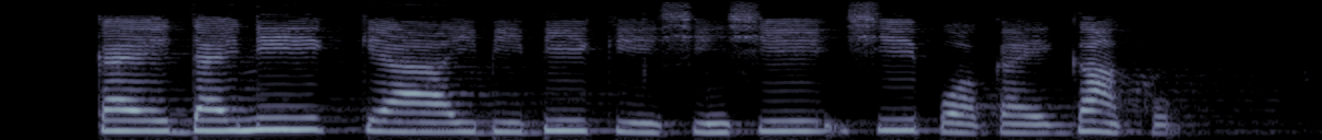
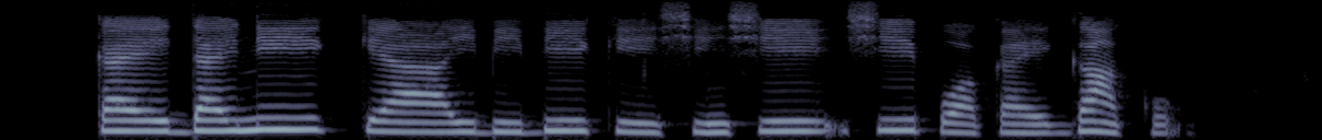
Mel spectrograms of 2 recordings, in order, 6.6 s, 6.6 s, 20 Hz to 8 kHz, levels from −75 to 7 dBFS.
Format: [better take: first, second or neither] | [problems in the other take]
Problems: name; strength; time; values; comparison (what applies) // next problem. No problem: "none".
second | room echo; dies away in 1.2 s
